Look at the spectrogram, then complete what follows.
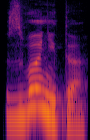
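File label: "звӧнитӧ", Komi, female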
